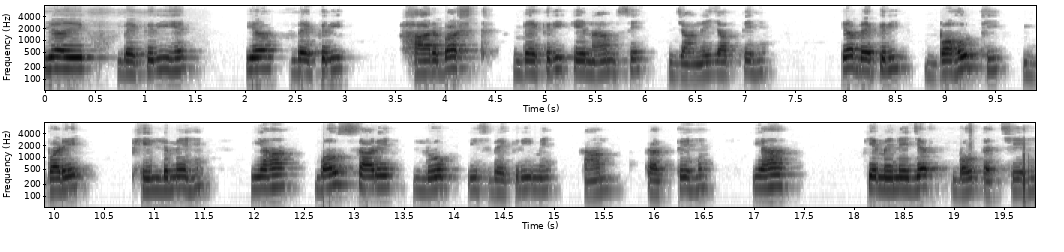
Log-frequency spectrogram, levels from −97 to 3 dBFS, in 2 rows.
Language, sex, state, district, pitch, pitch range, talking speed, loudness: Hindi, male, Bihar, Saran, 160 Hz, 145-180 Hz, 120 wpm, -17 LUFS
